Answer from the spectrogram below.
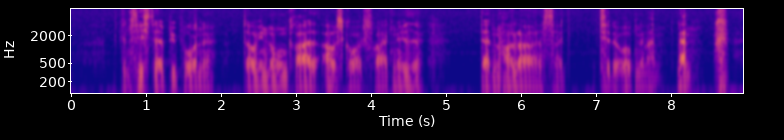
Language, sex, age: Danish, male, 18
